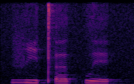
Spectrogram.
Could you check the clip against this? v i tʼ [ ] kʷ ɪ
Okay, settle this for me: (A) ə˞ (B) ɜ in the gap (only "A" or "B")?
B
